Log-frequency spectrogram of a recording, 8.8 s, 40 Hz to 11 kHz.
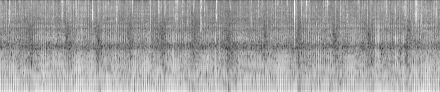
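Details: Domestic cat purring steadily, a deep low rumble that swells and dips with each breath, the cycle recurring roughly every 0.6 seconds, overlaid with sharp popping crackles from a cozy indoor fireplace.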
